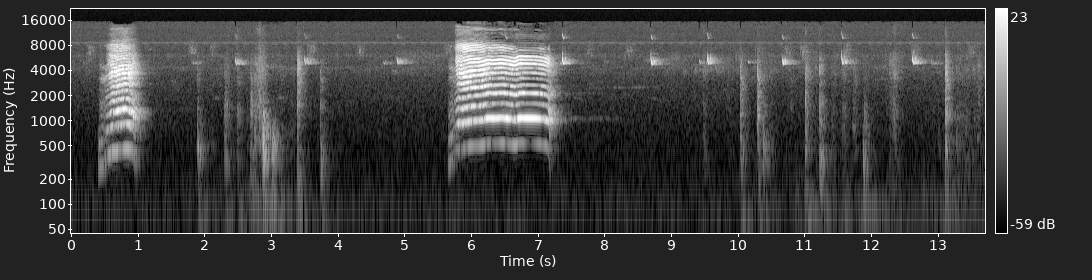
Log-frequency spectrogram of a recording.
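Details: Nubian goat kid, female and nine weeks old, caught on a GoPro stakeout: a short bleat at the start, then a long steady harmonic bleat near six seconds, with soft clicks and faint chirps around.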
